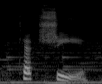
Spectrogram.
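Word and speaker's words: Cait Sith: Fauzi says, in actual Gaelic, you know, the language it's from, it's closer to Ketchi.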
